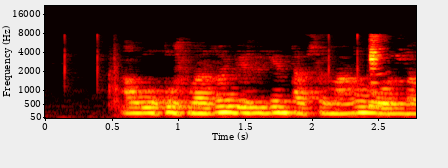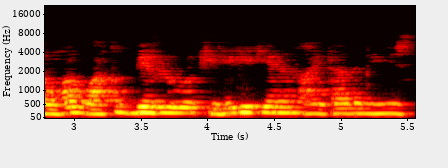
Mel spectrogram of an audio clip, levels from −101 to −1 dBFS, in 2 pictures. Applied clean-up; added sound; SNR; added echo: classical method WPE with log-MMSE.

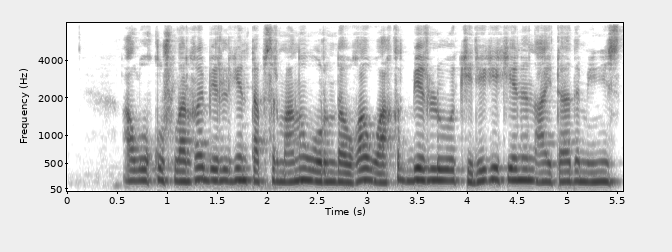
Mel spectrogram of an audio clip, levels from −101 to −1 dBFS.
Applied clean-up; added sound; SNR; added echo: none; none; none; none.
